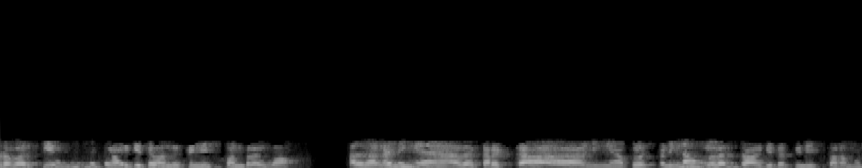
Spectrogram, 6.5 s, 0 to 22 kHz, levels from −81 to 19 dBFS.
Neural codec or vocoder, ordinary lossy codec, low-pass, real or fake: vocoder, 44.1 kHz, 128 mel bands, Pupu-Vocoder; MP3, 16 kbps; 3.6 kHz; fake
